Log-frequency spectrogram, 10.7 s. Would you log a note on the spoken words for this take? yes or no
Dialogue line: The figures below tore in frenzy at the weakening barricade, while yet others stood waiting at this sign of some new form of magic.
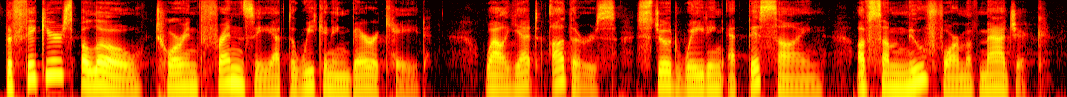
no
